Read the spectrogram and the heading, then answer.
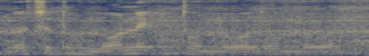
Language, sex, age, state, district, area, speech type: Bengali, male, 18-30, West Bengal, Kolkata, urban, spontaneous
